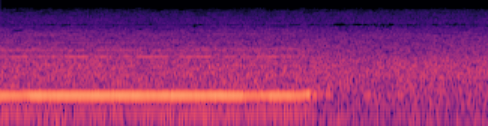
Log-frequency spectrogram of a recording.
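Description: A man chanting holds one steady sung note for about a second and a half. The note then fades out, leaving a steady hiss.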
